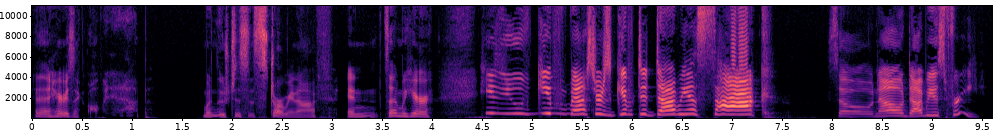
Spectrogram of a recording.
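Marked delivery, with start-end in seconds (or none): 0.6-1.2 hushed urgent whisper. Retold or imitated. Harry whispering to Dobby. 4.5-7.4 high, loud squeaky elf; Dobby voice. Retold or imitated. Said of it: "You like my Dobby?".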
